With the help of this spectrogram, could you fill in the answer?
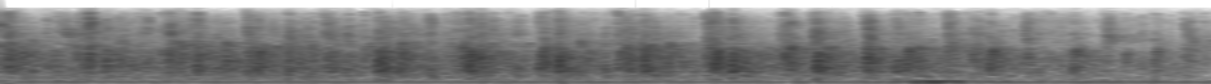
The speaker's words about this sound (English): But can I have a round of applause already for their journeys?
